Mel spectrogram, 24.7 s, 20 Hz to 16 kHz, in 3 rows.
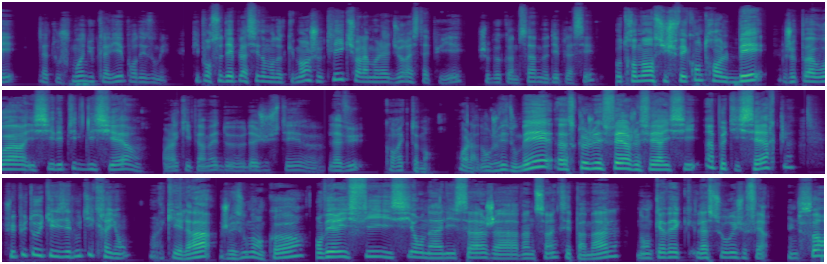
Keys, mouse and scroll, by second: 3.3-5.9 middle drag, 7.3 ctrl+b, 8.7 click, 10.1-11.4 drag, 12.7 middle click, 13.1 middle click, 13.4 middle click, 14.0 middle click, 17.9 click, 18.6 middle click, 19.2 middle click.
